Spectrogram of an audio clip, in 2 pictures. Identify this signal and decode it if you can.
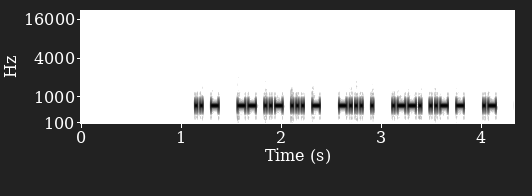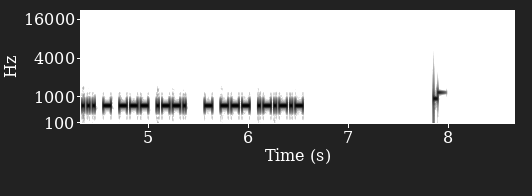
Morse code, heard as a keyed tone, about 42 wpm, 700 Hz. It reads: IT MUST BE PUT A STOP TO.
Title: Sentences from Top 1000 Words - Review Part 1 - 45wpm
